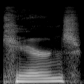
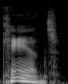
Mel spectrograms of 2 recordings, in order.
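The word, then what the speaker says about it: Cairns: Joe yesterday we said that the traveling lineman's were in I pronounce it Kairens Queland. Santael Jim tells me it's pronounced cans.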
